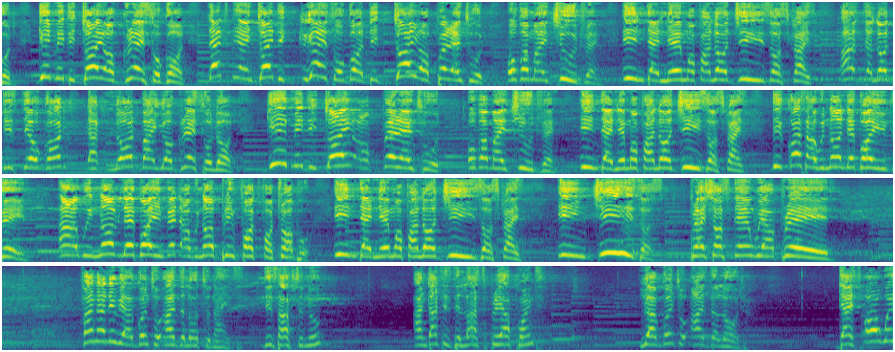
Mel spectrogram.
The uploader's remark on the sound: This Sunday Service message.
